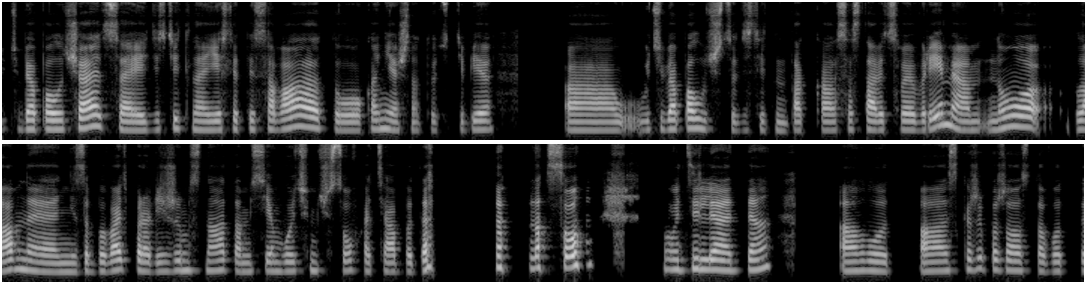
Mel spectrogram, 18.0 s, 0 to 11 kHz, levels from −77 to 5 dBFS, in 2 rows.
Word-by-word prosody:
тебя 180 Hz, -1 st, +1 dB
получается 180 Hz, +2 st, +5 dB
и 155 Hz, 0 st, +1 dB
действительно, 170 Hz, 0 st, -4 dB
если 165 Hz, +1 st, -2 dB
ты 175 Hz, 0 st, -9 dB
сова, 190 Hz, +4 st, +5 dB
то, 155 Hz, -4 st, -3 dB
конечно, 160 Hz, -2 st, -4 dB
то 160 Hz, -, -16 dB
есть 160 Hz, -, -4 dB
тебе, 170 Hz, +2 st, -2 dB, 0.6 s
а, 160 Hz, 0 st, 0 dB
у 155 Hz, +1 st, -9 dB
тебя 180 Hz, 0 st, +1 dB
получится 180 Hz, -4 st, +1 dB
действительно 155 Hz, 0 st, -9 dB
так, 160 Hz, +1 st, -3 dB
а, 160 Hz, 0 st, -1 dB
составить 165 Hz, 0 st, 0 dB
свое 165 Hz, -1 st, 0 dB
время. 170 Hz, +2 st, +2 dB
Но 200 Hz, +7 st, +2 dB, 0.2 s
главное 180 Hz, -2 st, +2 dB
не 165 Hz, 0 st, -6 dB
забывать 180 Hz, +3 st, 0 dB
про 190 Hz, -2 st, +2 dB
режим 175 Hz, +3 st, -5 dB
сна, 190 Hz, +1 st, -3 dB
там, 175 Hz, -4 st, -6 dB
7-8 180 Hz, +1 st, -4 dB
часов 185 Hz, 0 st, +1 dB
хотя 170 Hz, -1 st, -2 dB
бы, 170 Hz, 0 st, -7 dB
да, 200 Hz, -, +4 dB, 0.8 s
на 240 Hz, +2 st, +2 dB
сон 245 Hz, +3 st, +6 dB, 0.7 s
уделять, 205 Hz, -2 st, +3 dB
да, 205 Hz, +6 st, +1 dB, 0.5 s
а. 180 Hz, +1 st, +1 dB
Вот. 180 Hz, -2 st, -3 dB, 0.2 s
А 180 Hz, +1 st, +1 dB
скажи, 210 Hz, +4 st, -5 dB
пожалуйста, 190 Hz, -4 st, -3 dB
вот 175 Hz, +1 st, -7 dB
180 Hz, 150 wpm, -22 LUFS, 165-195 Hz, 0.8 s, сон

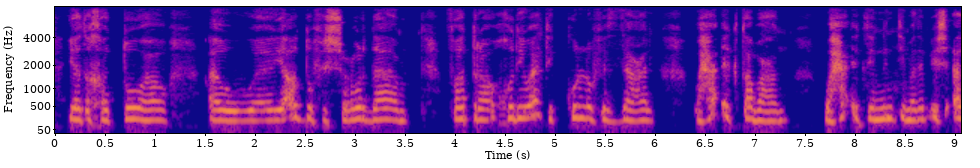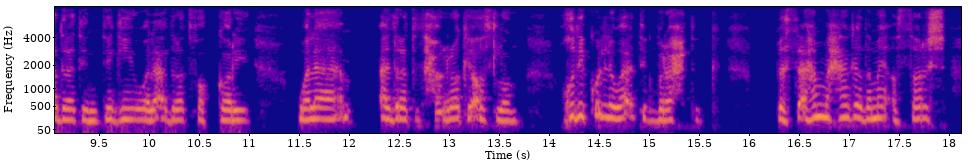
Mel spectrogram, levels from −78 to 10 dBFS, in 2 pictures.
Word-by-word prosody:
يتَخطوها 210 Hz, 0 st, +1 dB, 0.4 s
أو 200 Hz, -1 st, +2 dB
يقضوا 210 Hz, +4 st, 0 dB
في 200 Hz, -, -9 dB
الشعور 215 Hz, +3 st, +3 dB
ده 215 Hz, -2 st, -1 dB, 0.4 s
فترة. 230 Hz, -1 st, -1 dB
خُدي 245 Hz, +2 st, -1 dB
وَقتك 255 Hz, -6 st, -1 dB
كُله 250 Hz, -1 st, 0 dB
في 220 Hz, -, -9 dB
الزعل. 200 Hz, 0 st, -2 dB, 0.4 s
وحقك 275 Hz, -2 st, +1 dB
طبعًا، 200 Hz, -4 st, -1 dB, 0.4 s
وحقِك 235 Hz, -, +2 dB
إن 225 Hz, 0 st, +2 dB
أنت 240 Hz, +1 st, -1 dB
ما 210 Hz, -2 st, +1 dB
تبقِيش 225 Hz, +1 st, 0 dB
قادرة 220 Hz, -2 st, +2 dB
تنتجِي، 210 Hz, +2 st, -1 dB
ولا 215 Hz, +1 st, +2 dB
قادرة 210 Hz, -1 st, -1 dB
تفكّري، 205 Hz, -1 st, -1 dB, 0.5 s
ولا 230 Hz, +2 st, +2 dB, 0.3 s
قادرة 235 Hz, -1 st, +2 dB
تتحركي 225 Hz, +2 st, -1 dB
أصلًا. 200 Hz, -3 st, 0 dB, 0.4 s
خُدي 275 Hz, 0 st, +2 dB
كل 270 Hz, -1 st, +1 dB
وقتك 245 Hz, -1 st, +1 dB
براحتِك. 210 Hz, -1 st, -2 dB, 0.6 s
بس 215 Hz, -, +3 dB
أهم 255 Hz, +4 st, +5 dB
حاجة 255 Hz, +2 st, +2 dB
ده 230 Hz, -1 st, 0 dB
ما 245 Hz, +1 st, +3 dB
يأثرش 240 Hz, -, -2 dB
220 Hz, 125 wpm, -21 LUFS, 205-235 Hz, 0.6 s, أهم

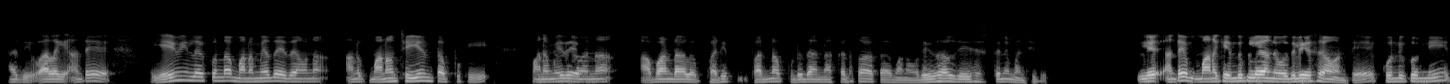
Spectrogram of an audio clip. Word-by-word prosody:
అది. 110 Hz, -1 st, -6 dB
వాళ్ళకి 120 Hz, -1 st, +3 dB
అంటే, 150 Hz, +5 st, -2 dB, 0.7 s
ఏమి 185 Hz, +6 st, +1 dB
లేకుండా 170 Hz, -1 st, -1 dB
మన 135 Hz, 0 st, 0 dB
మీద 150 Hz, +1 st, 0 dB
ఏదేమైనా 140 Hz, -1 st, -3 dB, 0.3 s
అను 130 Hz, +3 st, -4 dB, 0.2 s
మనం 135 Hz, +5 st, +1 dB
చెయ్యని 160 Hz, +2 st, +2 dB
తప్పుకి 120 Hz, -4 st, -5 dB, 0.6 s
మన 120 Hz, +1 st, -2 dB
మీద 140 Hz, +1 st, -1 dB
ఏమైనా 125 Hz, 0 st, -3 dB, 0.4 s
అబాండాలు 120 Hz, +1 st, +1 dB, 0.2 s
పడి 105 Hz, +5 st, -2 dB, 0.3 s
పడినప్పుడు 120 Hz, +1 st, -3 dB
దాన్ని 115 Hz, -1 st, -3 dB
అక్కడితో 135 Hz, +5 st, -6 dB
అక్కడ 110 Hz, -3 st, -6 dB
మనం 100 Hz, -1 st, -7 dB
రిజాల్వ్ 140 Hz, +4 st, +2 dB
జేసేస్తేనే 125 Hz, 0 st, -4 dB
మంచిది. 90 Hz, -3 st, -11 dB, 1.0 s
లే 145 Hz, -, +9 dB, 0.2 s
అంటే 130 Hz, +7 st, +5 dB, 0.2 s
మనకెందుకులే 150 Hz, +3 st, +5 dB
అని 140 Hz, -2 st, +2 dB
వదిలేశామంటే, 135 Hz, -, +3 dB, 0.3 s
కొన్ని 140 Hz, 0 st, +1 dB
కొన్ని 145 Hz, +1 st, +1 dB
130 Hz, 130 wpm, -25 LUFS, 120-145 Hz, 1.0 s, లే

